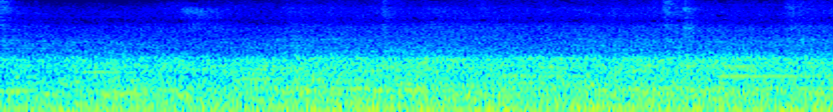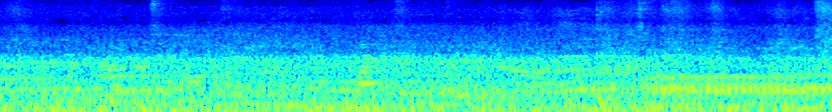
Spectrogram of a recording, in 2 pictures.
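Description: A busy crowd murmurs throughout.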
